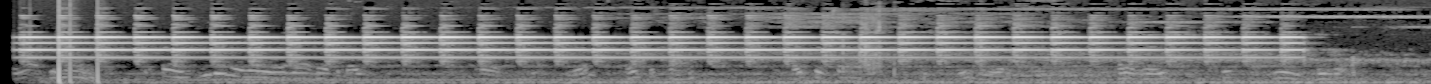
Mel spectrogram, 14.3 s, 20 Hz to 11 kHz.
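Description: Railroad grade-crossing warning bell ringing in a steady rhythm of about two and a half strokes a second, then stopping about 13 seconds in. There is a sharp click just after the start.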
